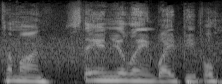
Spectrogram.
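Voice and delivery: plain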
